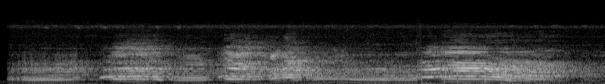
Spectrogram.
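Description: lion roaring at night

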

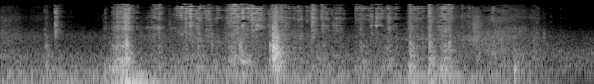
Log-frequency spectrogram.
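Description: keys jangling

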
